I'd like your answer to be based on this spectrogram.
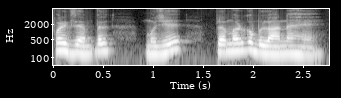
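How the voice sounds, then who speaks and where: A man with an Indian English accent, a teacher, gives a casual video lesson in pronunciation and says each word slowly and clearly more than once. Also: a little high, dark tone. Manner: repeats words slowly and clearly for learners.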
